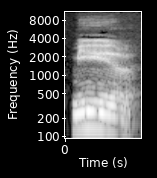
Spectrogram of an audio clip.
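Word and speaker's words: mûr: ஆனால் இந்த குறி விதைக்க கொஞ்சம் இழுத்து வாசிங்கோ மீர் என்று சொல்லி.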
